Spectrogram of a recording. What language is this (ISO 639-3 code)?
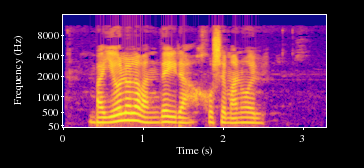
glg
